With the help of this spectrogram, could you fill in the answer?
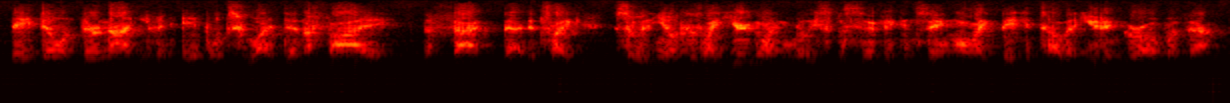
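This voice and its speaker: A man's voice: fairly low pitch, sharp tone. A man giving reflective, conversational interview answers as a podcast guest, often hesitant and searching for words. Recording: thin, muffled phone or radio-like line.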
